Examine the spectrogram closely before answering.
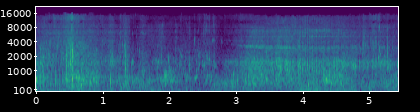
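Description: Water splashing and sloshing around legs wading through a shallow stream, in uneven surges.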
